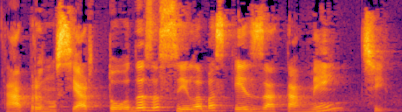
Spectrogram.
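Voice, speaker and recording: A woman's voice: on the high side, lively intonation, measured pace, a bit bright. A Brazilian woman with a Brazilian Portuguese accent, teaching a pronunciation lesson and repeating words with exaggerated stress to show where the emphasis falls. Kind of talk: language lesson.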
